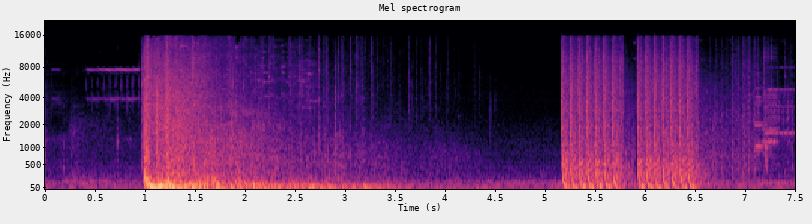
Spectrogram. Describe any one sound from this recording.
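A rifle fires loud bursts of rapid shots.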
